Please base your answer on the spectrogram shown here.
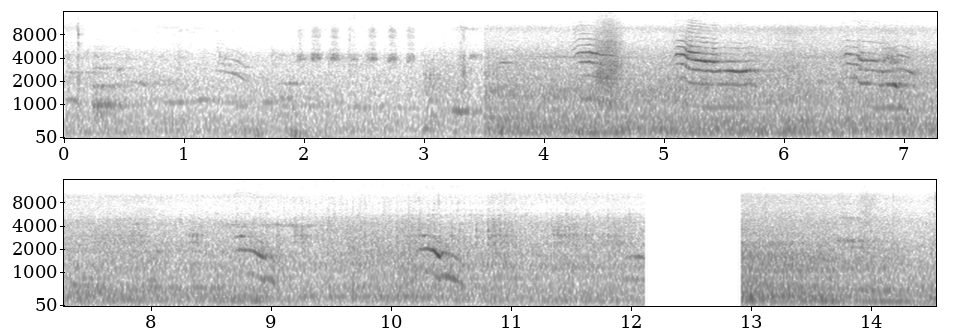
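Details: Mother cat with her kittens as she eats her food: a run of thin, high mews with rising and falling sweeps, clustered in the middle and one more near the end, over steady rustling and low background noise.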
